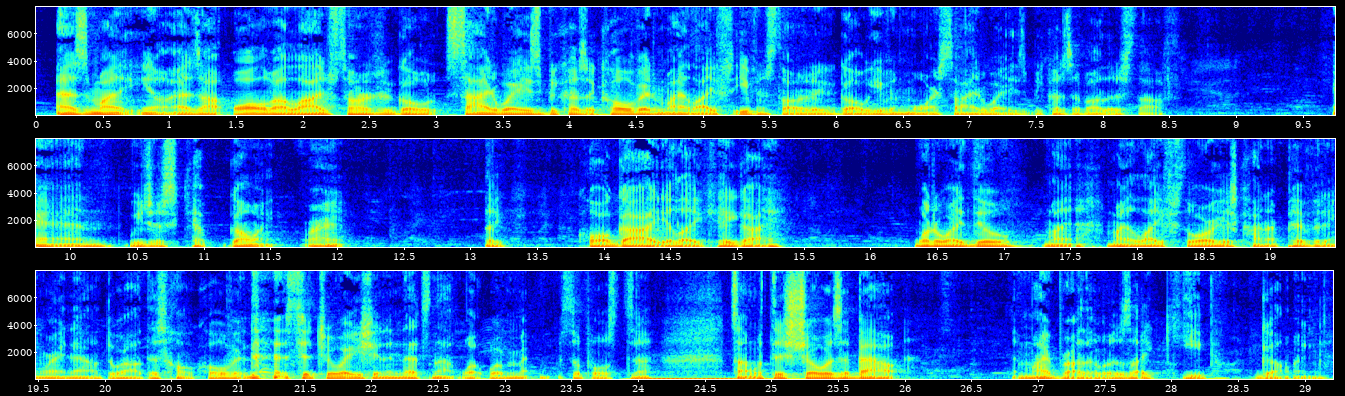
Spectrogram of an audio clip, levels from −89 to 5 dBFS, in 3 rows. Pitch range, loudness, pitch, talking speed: 80-100 Hz, -22 LUFS, 90 Hz, 170 wpm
